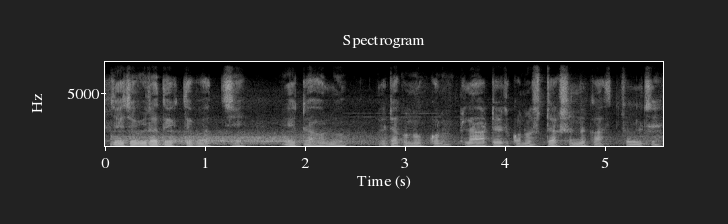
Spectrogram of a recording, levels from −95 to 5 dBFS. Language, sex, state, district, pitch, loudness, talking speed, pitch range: Bengali, male, West Bengal, North 24 Parganas, 105 Hz, -32 LUFS, 170 wpm, 100-110 Hz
